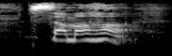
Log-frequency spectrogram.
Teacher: विसर्ग को पढ़ेंगे ह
